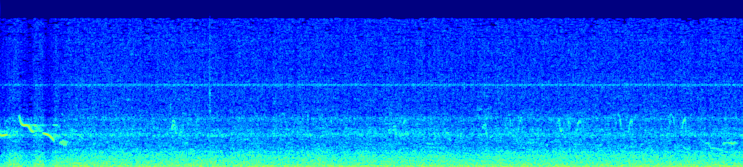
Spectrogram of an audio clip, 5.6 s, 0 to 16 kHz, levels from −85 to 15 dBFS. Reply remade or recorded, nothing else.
recorded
